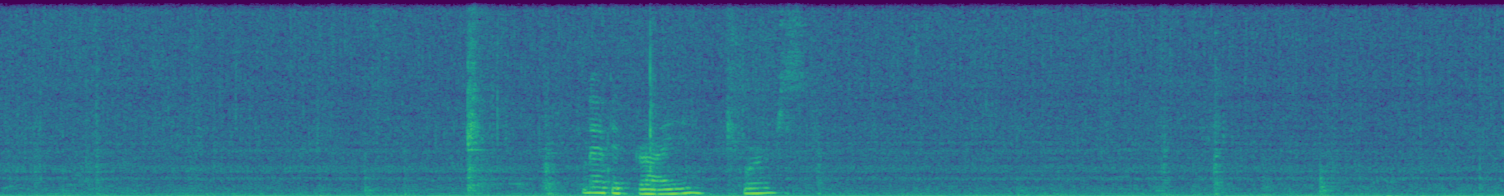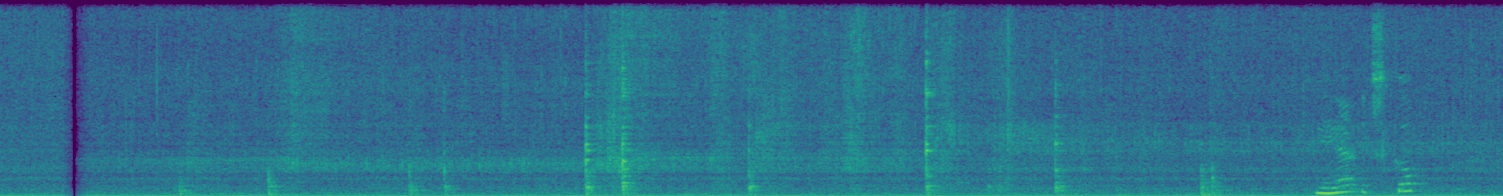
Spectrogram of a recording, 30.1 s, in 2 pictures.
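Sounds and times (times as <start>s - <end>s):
food sizzling in a frying pan: 0.0s - 30.0s
wooden spatula stirring and scraping: 20.8s - 27.6s.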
